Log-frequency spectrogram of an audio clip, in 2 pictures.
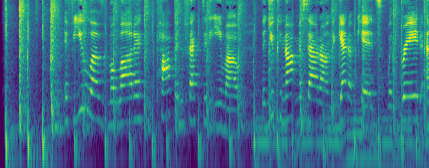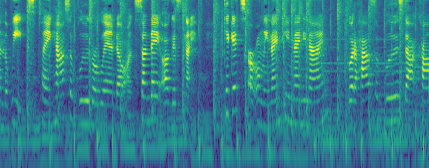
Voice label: Commercial; HOB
